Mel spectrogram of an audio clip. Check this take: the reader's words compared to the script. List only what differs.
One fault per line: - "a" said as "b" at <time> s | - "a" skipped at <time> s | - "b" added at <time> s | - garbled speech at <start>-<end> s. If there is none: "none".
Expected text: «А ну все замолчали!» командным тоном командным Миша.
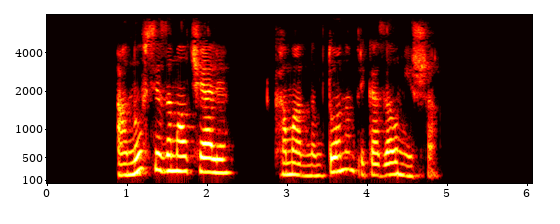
- "командным" said as "приказал" at 3.9 s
